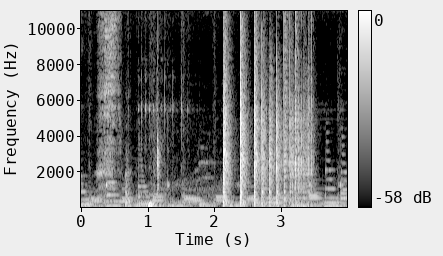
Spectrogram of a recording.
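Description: A single thump about a second in, then a small die clattering across a hard tabletop in a quick run of clicks that dies away, with background music underneath.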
